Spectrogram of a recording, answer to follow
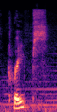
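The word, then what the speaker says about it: crêpe: Crepes? Crepe. I'm gonna be that person. You're French. You should know how to pronounce that.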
